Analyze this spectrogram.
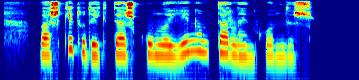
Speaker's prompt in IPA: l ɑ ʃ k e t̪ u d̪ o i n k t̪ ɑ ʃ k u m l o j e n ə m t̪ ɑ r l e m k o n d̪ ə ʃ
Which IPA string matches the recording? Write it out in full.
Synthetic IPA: l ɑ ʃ k e t̪ u d̪ o i k t̪ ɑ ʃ k u m l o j e ŋ ə m t̪ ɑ r l e n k o n d̪ ə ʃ

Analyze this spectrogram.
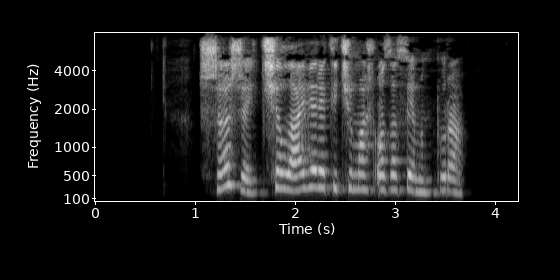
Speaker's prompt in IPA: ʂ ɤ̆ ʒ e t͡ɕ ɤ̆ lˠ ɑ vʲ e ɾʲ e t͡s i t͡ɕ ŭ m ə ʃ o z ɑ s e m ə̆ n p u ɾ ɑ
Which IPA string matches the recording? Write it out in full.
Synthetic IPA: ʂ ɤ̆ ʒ e t͡ɕ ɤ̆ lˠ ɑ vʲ e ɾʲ e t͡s i t͡ɕ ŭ m ɑ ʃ o z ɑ s e m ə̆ n p u ɾ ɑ

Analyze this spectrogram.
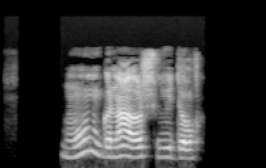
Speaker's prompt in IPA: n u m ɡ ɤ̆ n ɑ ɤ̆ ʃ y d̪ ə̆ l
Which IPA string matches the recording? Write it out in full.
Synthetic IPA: m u m ɡ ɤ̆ n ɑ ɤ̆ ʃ y d̪ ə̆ l

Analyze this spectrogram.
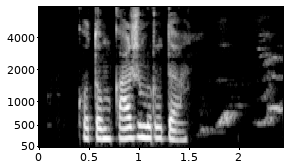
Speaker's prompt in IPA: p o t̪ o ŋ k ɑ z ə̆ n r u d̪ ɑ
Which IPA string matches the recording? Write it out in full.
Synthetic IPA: k o t̪ o m k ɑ ʒ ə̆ m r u d̪ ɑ

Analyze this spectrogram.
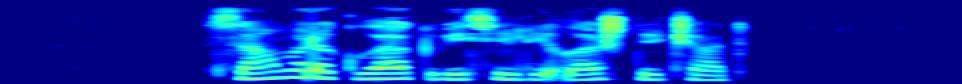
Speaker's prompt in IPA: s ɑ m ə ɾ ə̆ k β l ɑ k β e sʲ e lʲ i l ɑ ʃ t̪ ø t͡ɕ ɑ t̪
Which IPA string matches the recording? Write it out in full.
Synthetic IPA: s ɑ m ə ɾ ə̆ k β l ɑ k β e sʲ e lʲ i l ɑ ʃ t̪ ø t͡ɕ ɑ t̪

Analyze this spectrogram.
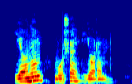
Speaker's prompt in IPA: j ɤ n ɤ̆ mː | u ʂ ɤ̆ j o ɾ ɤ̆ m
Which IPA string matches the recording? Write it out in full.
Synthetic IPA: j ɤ n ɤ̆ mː | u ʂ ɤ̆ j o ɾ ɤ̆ m

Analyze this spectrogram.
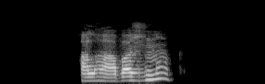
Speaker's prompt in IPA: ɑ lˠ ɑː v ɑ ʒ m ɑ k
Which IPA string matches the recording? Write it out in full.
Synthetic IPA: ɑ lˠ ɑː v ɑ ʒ n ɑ k

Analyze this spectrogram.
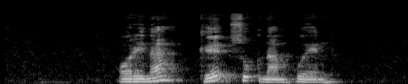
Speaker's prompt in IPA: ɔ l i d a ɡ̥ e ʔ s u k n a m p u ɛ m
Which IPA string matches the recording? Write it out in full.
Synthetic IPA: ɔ ɾ i n a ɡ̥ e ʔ s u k n a m p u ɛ n

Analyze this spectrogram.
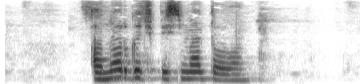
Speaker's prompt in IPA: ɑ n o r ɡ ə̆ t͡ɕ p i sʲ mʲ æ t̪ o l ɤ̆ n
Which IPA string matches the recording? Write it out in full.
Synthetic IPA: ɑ n o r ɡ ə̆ t͡ɕ p i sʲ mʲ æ t̪ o l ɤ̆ n

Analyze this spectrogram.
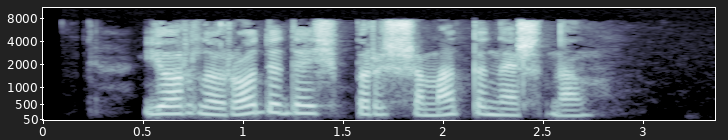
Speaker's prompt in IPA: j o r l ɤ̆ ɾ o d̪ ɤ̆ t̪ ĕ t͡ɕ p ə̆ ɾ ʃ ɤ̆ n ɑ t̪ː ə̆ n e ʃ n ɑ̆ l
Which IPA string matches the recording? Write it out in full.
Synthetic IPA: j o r l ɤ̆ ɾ o d̪ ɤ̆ d̪ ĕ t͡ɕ p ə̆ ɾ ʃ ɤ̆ m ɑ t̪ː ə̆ n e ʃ n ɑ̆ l

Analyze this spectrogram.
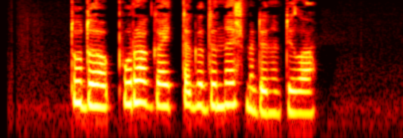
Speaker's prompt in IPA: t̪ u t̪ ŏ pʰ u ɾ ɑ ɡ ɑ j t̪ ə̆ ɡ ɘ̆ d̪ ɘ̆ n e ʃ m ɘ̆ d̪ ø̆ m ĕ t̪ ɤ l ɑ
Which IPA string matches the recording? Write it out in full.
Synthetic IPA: t̪ u d̪ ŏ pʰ u ɾ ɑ ɡ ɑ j t̪ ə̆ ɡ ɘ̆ d̪ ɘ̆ n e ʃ m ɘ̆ d̪ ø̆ n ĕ t̪ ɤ l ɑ

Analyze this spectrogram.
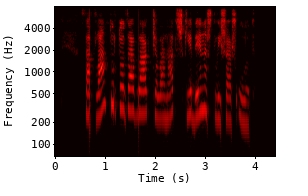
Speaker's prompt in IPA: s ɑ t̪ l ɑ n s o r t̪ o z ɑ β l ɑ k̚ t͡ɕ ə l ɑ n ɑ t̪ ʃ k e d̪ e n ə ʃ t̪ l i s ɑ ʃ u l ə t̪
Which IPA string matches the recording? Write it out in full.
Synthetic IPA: s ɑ t̪ l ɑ n s u r t̪ o z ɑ β l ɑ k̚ t͡ɕ ə l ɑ n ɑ t̪ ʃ k e d̪ e n ə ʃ t̪ l i ʃ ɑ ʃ u l ə t̪

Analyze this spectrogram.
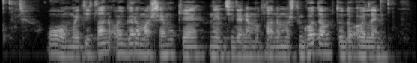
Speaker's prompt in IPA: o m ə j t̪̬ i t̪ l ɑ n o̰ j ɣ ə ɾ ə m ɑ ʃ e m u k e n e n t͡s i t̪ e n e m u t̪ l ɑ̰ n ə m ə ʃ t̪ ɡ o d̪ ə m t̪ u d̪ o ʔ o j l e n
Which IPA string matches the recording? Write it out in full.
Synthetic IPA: o m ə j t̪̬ i t̪ l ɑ n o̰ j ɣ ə ɾ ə m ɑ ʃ e m u k e n e n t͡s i d̪ e n e m u t̪ l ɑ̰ n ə m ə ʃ t̪ ɡ o d̪ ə m t̪ u d̪ o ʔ o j l e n

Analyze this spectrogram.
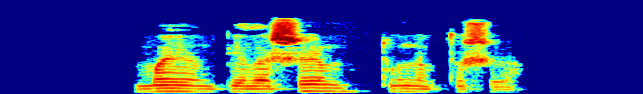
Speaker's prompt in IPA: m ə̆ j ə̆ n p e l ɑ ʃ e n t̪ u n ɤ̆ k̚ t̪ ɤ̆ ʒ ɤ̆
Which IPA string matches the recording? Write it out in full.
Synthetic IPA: m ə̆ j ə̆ n p e l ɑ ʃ e m t̪ u n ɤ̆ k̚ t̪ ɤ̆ ʃ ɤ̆

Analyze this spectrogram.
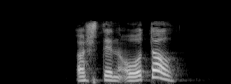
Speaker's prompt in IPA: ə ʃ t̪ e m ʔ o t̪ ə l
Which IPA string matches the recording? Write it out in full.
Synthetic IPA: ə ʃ t̪ e n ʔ o t̪ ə l

